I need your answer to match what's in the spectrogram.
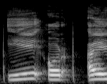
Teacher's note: ए और ऐ जहां आएगा वहां कंठ और तालु उसका उच्चारण स्थान होगा। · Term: कंठ तालु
